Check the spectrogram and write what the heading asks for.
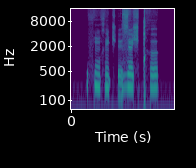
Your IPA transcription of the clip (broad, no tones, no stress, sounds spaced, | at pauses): f ũ x ẽ t͡ʃʼ ḛ z ɛ ʃ ǃʰ ə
